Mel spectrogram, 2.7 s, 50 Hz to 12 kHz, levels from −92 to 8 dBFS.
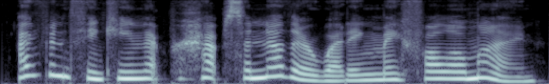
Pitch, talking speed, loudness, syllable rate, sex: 270 Hz, 220 wpm, -13 LUFS, 6.7 syllables/s, female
